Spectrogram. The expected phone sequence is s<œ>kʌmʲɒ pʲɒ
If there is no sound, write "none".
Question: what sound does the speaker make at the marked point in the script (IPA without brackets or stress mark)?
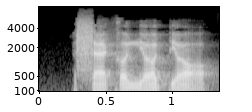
æ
